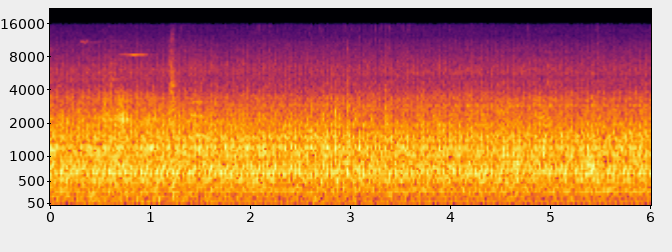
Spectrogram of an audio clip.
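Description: A vehicle engine running steadily, a constant drone with no change in speed.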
